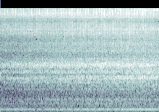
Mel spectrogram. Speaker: wow there we go guys beautiful oil pressure hot idle right dead center perfect this baby is purring like a kitten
